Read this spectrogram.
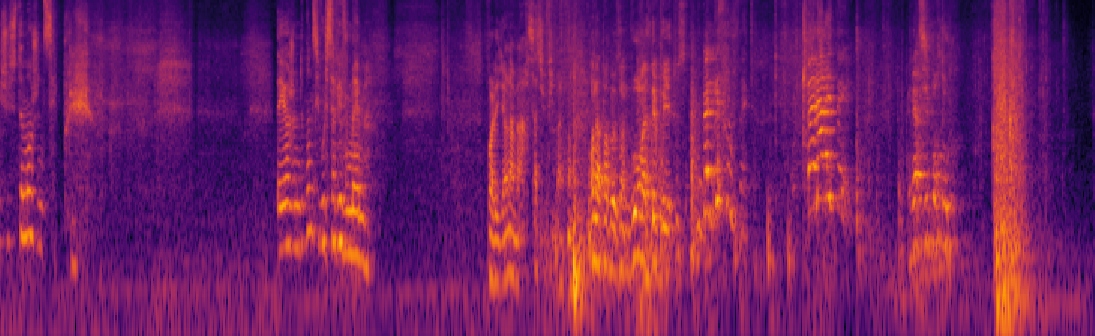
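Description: A woman speaks with agitation, close by.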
